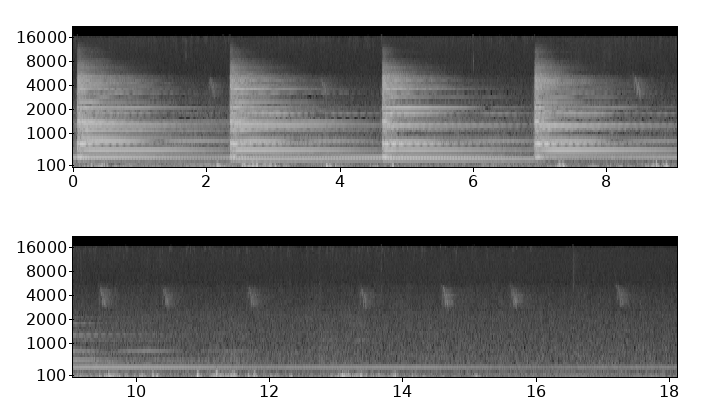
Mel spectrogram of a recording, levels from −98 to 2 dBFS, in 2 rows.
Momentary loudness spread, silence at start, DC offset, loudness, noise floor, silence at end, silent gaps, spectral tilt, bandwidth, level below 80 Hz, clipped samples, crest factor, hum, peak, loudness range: 26 LU; 0 s; 0.2%; -25 LUFS; -47 dBFS; 0 s; none; -4 dB/octave; 16.5 kHz; -40 dBFS; under 0.1%; 22 dB; none; -6 dBFS; 21 LU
